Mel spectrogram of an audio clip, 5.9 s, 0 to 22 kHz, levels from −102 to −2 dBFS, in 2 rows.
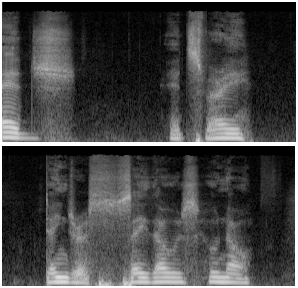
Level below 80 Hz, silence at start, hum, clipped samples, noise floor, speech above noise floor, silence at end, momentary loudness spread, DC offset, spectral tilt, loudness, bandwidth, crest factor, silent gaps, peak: -40 dBFS; 0 s; none; under 0.1%; -68 dBFS; 43 dB; 0.45 s; 14 LU; under 0.1%; -6 dB/octave; -26 LUFS; 16.5 kHz; 16 dB; none; -12 dBFS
